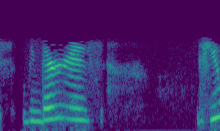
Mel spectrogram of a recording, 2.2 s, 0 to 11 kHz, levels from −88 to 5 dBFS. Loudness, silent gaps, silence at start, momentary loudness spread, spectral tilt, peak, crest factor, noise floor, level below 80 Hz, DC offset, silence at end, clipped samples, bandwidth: -26 LUFS; none; 0.25 s; 23 LU; -7.5 dB/octave; -12 dBFS; 18 dB; -70 dBFS; -64 dBFS; under 0.1%; 0 s; under 0.1%; 4.3 kHz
